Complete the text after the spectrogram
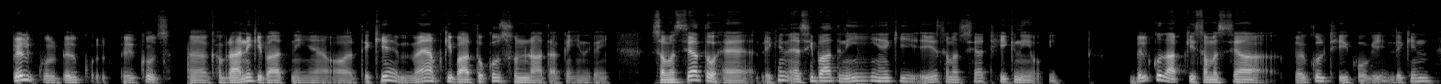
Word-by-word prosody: बिल्कुल, 190 - +5
बिल्कुल, 110 +2 -3 0.2
बिल्कुल 100 +1 -2
स - - -12 0.2
अ, 95 -1 -2
घबराने 100 - +5
की - - +4
बात 95 0 +2
नहीं 95 +1 -7
है, 90 -1 -6
और 95 0 -5
देखिए, 190 -2 +1
मैं 100 +3 +2
आपकी 150 -2 +3
बातों 115 +5 +3
को 155 +2 -1
सुन 105 -7 -1
रहा 90 0 +1
था - - -1
कहीं 90 +1 -8
न 90 - -11
कहीं। 90 0 -11 0.5
समस्या 110 - +6
तो - - +6
है, 95 -2 0
लेकिन 200 -1 -3
ऐसी 165 +6 -2
बात 160 -2 +3
नहीं 170 +5 -1
है 155 - +2
कि 150 - -3 0.2
ये 115 +5 -1
समस्या 115 +3 -5
ठीक 125 0 -4
नहीं 95 -4 -2
होगी। - - -13 0.7
बिल्कुल, - - +2
आपकी 125 - +3
समस्या 115 0 +1 0.5
बिल्कुल 150 +10 -2
ठीक 105 +1 -5
होगी। 90 +4 -5
लेकिन 145 +9 -4
110 Hz, 180 wpm, -24 LUFS, 95-145 Hz, 0.7 s, समस्या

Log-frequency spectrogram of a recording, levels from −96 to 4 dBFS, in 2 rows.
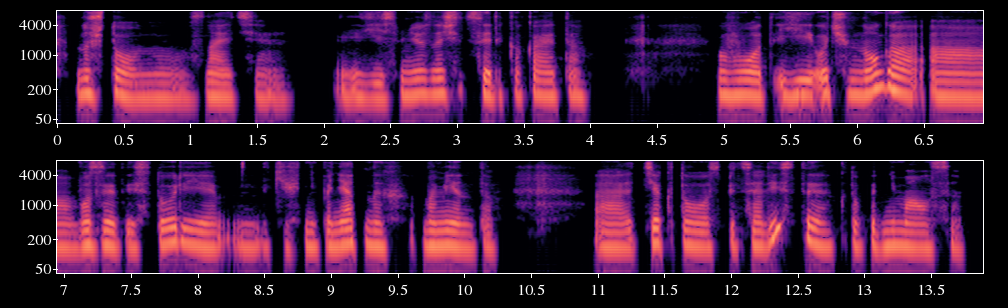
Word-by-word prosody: Ну 165 - +2
что, 150 -3 +2
ну 135 0 -5
знаете, 135 -1 -4 0.3
есть 135 0 -4
у - - -2
неё 160 +2 +1
значит 165 +4 0
цель 150 -1 +1
какая-то. 150 -1 -3 1.0
Вот, 155 -2 +3
и 155 0 +2
очень 160 0 +1
много, 175 0 +5
а, 140 -1 +1
возле 150 +1 +3
этой 135 0 -5
истории, 160 -2 +1 0.2
м, 140 +2 -7
таких 140 -2 -11
непонятных 150 +1 0
моментов. 145 -3 +1 0.7
Э, 140 0 0
те, 170 - +3
кто 145 -2 -1
специалисты, 150 - 0
кто 150 - -6
поднимался 140 -2 -2
145 Hz, 120 wpm, -28 LUFS, 140-155 Hz, 1.0 s, много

